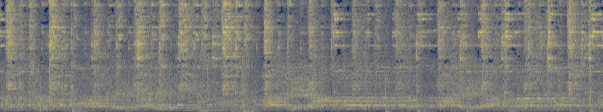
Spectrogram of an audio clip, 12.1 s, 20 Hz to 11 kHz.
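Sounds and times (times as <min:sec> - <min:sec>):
hand cymbals striking: 0:00.0 - 0:12.0
voices chanting together: 0:00.0 - 0:12.0.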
